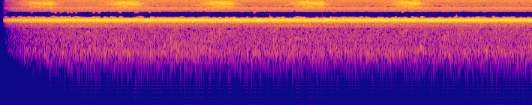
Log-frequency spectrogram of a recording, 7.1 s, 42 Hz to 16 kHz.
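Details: Insects chirping at 7:04 PM on 3 September 2022, recorded in stereo on a handheld recorder: a steady high continuous trill with a second caller pulsing above it roughly once a second, plus a faint lower murmur.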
